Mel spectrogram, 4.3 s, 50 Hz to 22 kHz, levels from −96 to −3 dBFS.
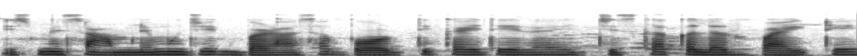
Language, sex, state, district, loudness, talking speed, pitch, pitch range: Hindi, female, Uttar Pradesh, Muzaffarnagar, -19 LUFS, 210 wpm, 170 Hz, 160-180 Hz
